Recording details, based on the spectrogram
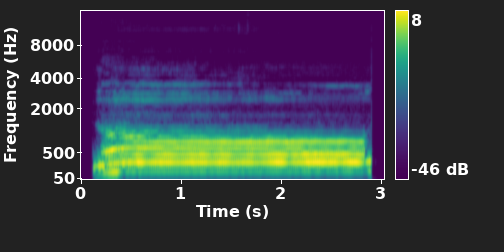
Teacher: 4 আলিফ টানতে হবে, জিহ্বার আগার তালুতে লাগবে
